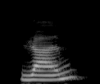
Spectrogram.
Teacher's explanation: But in Chinese, when pronouncing 然, your mouth is not round at all. It's a little bit stretched. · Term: initial R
